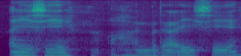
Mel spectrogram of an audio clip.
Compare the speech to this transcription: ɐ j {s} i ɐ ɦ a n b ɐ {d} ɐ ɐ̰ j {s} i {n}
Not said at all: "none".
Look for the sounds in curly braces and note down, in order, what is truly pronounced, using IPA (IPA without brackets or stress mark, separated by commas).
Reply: s, d, s, none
